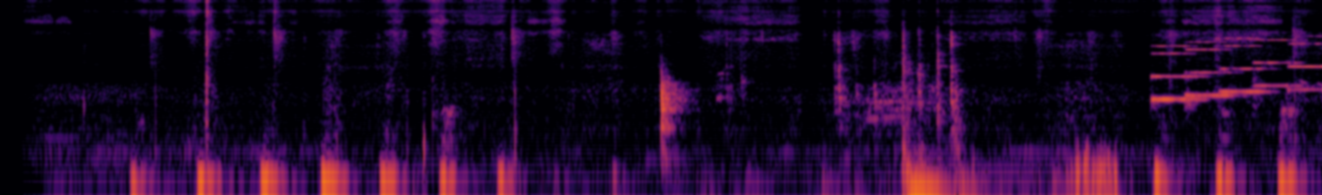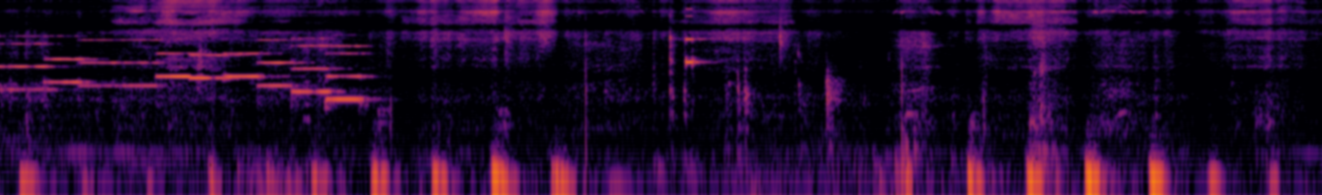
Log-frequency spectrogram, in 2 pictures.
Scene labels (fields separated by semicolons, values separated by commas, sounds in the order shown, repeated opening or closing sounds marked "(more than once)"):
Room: office; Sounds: footsteps, door, bell ringing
